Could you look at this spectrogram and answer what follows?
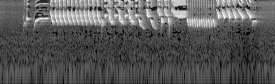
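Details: Canary × European goldfinch mule singing: an upslurred whistle opens into fast repeated chirps, twittering slurs, a steady buzzy trill and further quick chip series, all high and lively.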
